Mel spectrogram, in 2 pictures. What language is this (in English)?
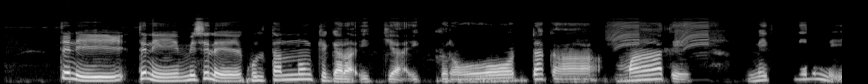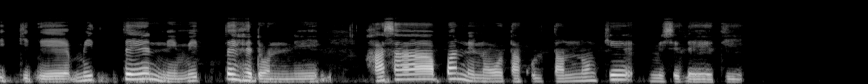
Sidamo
